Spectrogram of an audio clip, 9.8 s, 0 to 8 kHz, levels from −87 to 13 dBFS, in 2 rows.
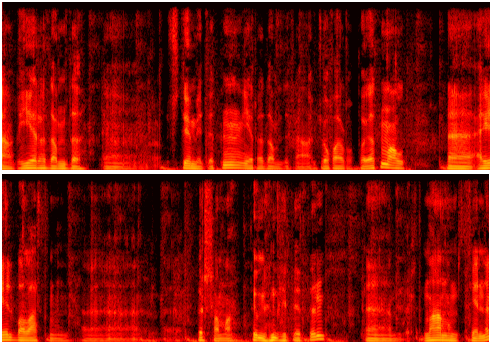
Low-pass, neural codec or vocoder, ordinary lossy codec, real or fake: none; codec, 16 kHz, 8 kbps, FunCodec, trained on LibriTTS, 25 frames a second; none; fake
